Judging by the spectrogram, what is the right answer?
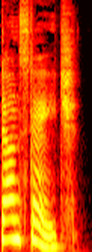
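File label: "downstage", British English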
